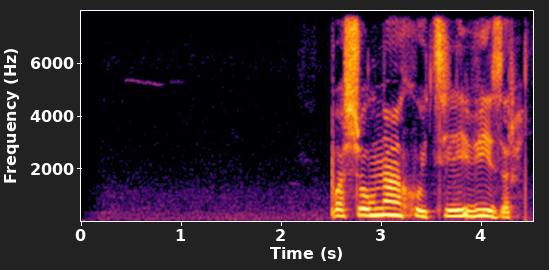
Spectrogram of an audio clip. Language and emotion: Russian, angry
